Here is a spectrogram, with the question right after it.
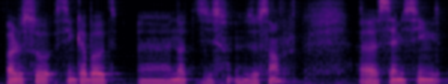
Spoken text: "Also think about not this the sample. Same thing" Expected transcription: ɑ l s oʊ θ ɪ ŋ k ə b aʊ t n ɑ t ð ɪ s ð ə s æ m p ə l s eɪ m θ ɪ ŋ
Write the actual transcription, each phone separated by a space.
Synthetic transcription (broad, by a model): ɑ l s oʊ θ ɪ ŋ k ə b aʊ t n ɑ t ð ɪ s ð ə s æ p l s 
